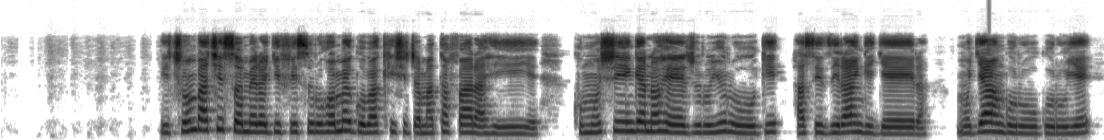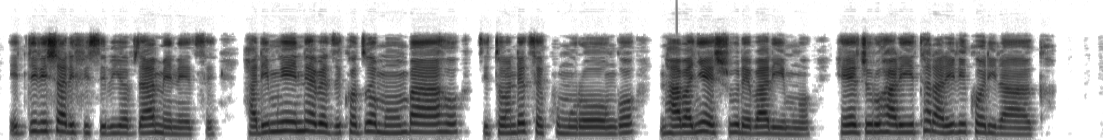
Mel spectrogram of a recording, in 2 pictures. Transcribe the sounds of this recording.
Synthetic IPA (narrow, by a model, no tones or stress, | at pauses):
it͡ʃuːmbat͡ʃiso̞me̞ɾo̞ɟifisuɾuɦo̞me̞ɡuβakʰiʃid͡ʒamatafaɾaɦije̞ | kumuʃiːŋɡeno̞ɦe̞ːʒuɾujuɾuɡihasiziɾaŋɡiɟe̞ːɾa | umuɾɟaːŋɡuɾuɡuɾuje̞ | ivdiɾiʃaɾifisiβijo̞vjaːme̞ne̞t͡se̞ | haɾimŋiːn̥he̞βe̞ziko̞zwe̞muːmbaːɦo̞ | z̥ito̞ːnde̞t͡se̞kumuɾo̞ːŋɡo̞ | nhaβaɲe̞ːʃuːɾe̞βaɾimŋo̞ | he̞ːʒuɾuɦaɾitaɾaɾiɾiko̞ɾiɾaːɡ̥a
